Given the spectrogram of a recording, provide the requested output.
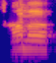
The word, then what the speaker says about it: Kamala: Like Kamala.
